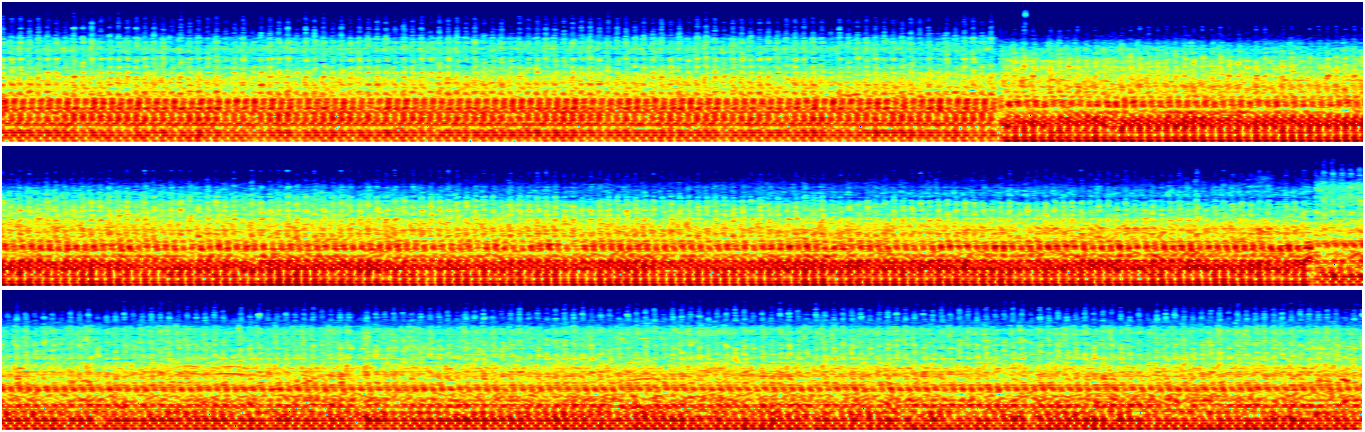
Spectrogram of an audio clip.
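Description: Boat engine running steadily with a fast, even beat. Its tone changes abruptly twice, about a third and two thirds of the way through.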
